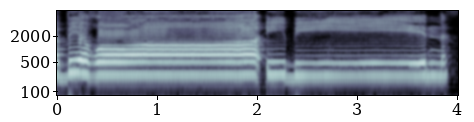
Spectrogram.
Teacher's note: مد واجب متصل میں ہم اپنی آواز 4 مد کے برابر لمبی کریں گے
